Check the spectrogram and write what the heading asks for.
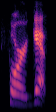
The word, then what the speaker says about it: forget: vowel consonant and the final syllable is stress so you forget we say forget so there is a stressed when we are pronouncing the word forget right so that's why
